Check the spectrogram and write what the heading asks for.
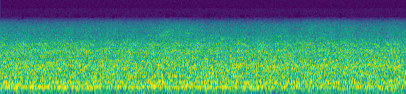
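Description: Steady low hiss of background room tone, with a faint low hum running under it.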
